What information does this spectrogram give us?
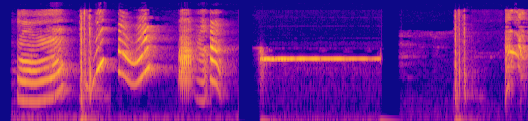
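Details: Parrot making funny natural sounds: warbling, harmonic squeaks that rise and fall for nearly two seconds, then a steady pure beep-like whistle lasting about a second, followed by short clicks and a final squeak.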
